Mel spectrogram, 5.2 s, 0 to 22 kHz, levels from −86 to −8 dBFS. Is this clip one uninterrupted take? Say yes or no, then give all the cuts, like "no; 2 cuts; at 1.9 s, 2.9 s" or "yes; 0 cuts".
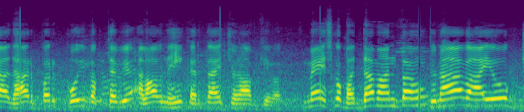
no; 2 cuts; at 2.9 s, 4.2 s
